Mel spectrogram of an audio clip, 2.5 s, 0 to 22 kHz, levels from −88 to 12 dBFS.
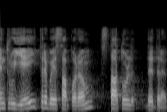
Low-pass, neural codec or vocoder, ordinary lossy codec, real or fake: none; none; none; real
